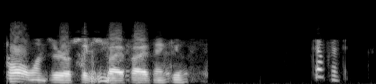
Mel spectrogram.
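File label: Sheriff Lake Patrol, scanner audio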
